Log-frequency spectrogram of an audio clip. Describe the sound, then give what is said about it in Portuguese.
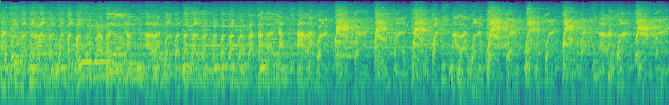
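An aracuã (chachalaca) bird screeches loudly, a rapid, rhythmic stream of harsh, raucous cackling calls running without a break through the whole stretch. “o Araquã saiu de lá do coqueiro e atrapalhou toda a festa com seu enorme berreiro.”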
